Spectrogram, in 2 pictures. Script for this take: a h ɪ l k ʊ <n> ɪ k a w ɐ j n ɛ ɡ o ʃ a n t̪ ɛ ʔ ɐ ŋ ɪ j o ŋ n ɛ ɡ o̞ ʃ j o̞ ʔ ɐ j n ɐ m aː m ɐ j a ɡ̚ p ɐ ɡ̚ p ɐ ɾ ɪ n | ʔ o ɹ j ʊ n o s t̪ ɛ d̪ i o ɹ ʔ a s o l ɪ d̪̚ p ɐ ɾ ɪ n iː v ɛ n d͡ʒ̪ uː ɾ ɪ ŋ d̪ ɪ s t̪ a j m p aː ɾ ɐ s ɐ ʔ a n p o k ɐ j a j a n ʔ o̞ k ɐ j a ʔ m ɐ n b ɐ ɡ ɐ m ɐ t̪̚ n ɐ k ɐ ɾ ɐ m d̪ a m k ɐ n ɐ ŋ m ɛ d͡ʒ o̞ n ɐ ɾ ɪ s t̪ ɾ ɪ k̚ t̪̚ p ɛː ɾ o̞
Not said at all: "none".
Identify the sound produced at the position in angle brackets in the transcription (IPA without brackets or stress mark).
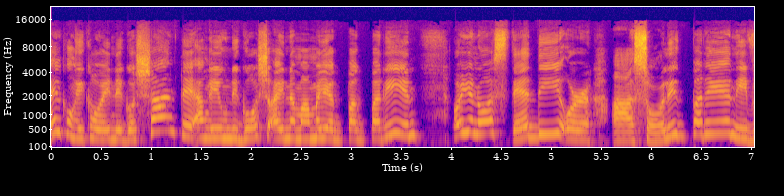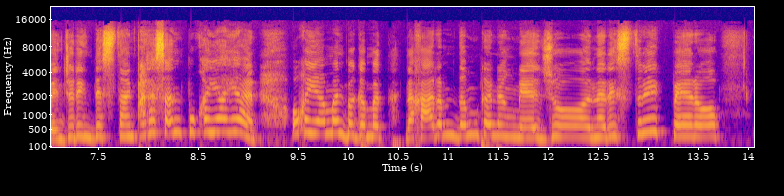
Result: ŋ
